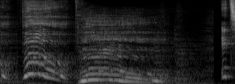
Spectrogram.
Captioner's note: slowed Down, Low Pitched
